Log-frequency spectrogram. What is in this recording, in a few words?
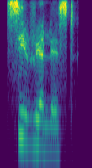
"serialist", Indian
